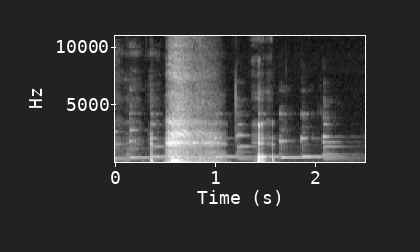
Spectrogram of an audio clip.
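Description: A phone ringtone plays a short run of electronic tones that step between different pitches. Two brief noisy bursts are mixed in, and the tones are moderately loud with no talk.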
